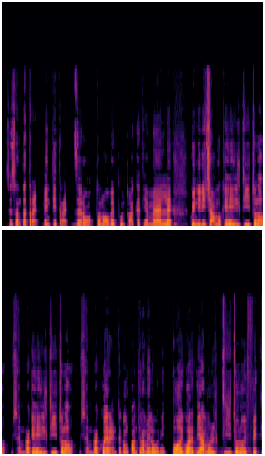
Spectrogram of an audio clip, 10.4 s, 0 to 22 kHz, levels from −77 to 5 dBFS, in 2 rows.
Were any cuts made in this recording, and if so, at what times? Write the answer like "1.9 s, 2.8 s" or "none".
5.8 s, 7.9 s, 8.6 s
